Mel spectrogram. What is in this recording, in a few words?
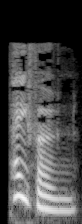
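"pay phone", British English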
